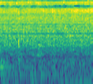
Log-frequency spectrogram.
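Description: Soy sauce hits frying pineapple rice in a hot pan with a loud, dense, continuous sizzle that lasts only a moment, with no voices.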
